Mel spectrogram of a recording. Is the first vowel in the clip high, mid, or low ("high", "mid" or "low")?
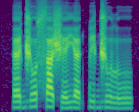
mid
